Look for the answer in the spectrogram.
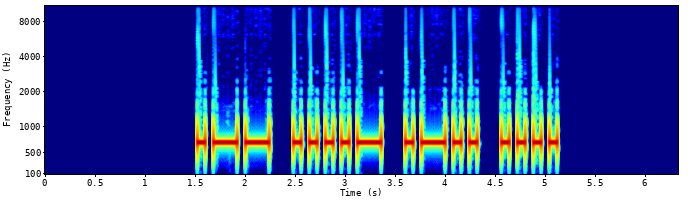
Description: Morse code, heard as a keyed tone, about 15 wpm, 700 Hz. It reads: W4LH
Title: USA Call Signs - 4 Characters - Repeated 2x - 15wpm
